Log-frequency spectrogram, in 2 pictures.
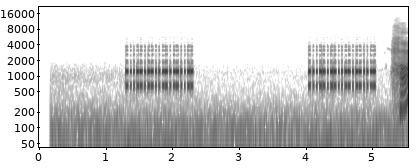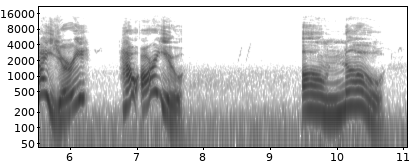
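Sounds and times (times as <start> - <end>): faint low hum: 0.2 - 11.0
smartphone ringing: 1.3 - 2.4, 4.0 - 5.1.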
